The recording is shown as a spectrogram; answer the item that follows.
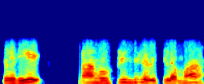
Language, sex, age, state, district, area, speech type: Tamil, female, 60+, Tamil Nadu, Vellore, rural, conversation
